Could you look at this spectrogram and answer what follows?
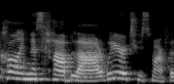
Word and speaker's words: hablar: We know that this h is silent. So, you're only going to be hearing an ah sound to start each of these words, right?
